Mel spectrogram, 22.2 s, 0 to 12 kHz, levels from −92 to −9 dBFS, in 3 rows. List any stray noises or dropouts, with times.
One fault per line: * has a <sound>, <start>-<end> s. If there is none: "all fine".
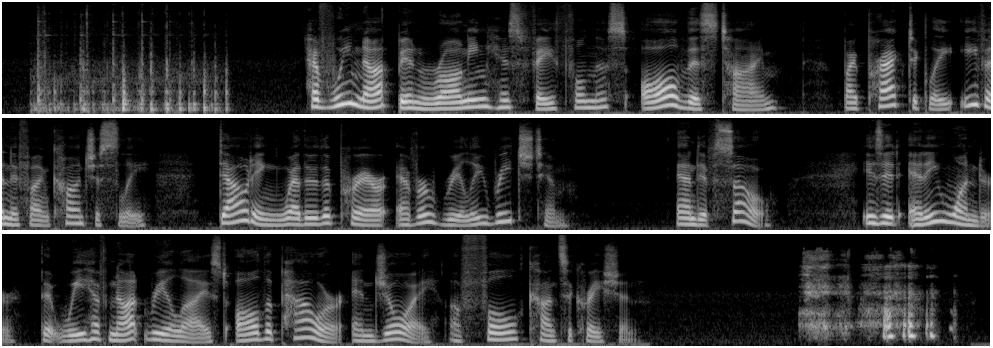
* has a thud, 0.2-1.8 s
* has a laugh, 20.8-22.0 s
